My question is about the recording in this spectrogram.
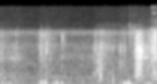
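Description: Footsteps on a dirt and gravel surface: several uneven steps, the loudest near the end.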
